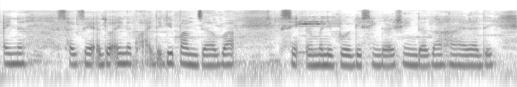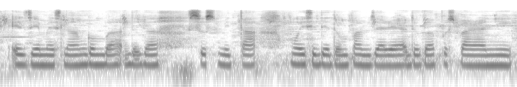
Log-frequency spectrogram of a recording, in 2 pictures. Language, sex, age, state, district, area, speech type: Manipuri, female, 18-30, Manipur, Thoubal, rural, spontaneous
